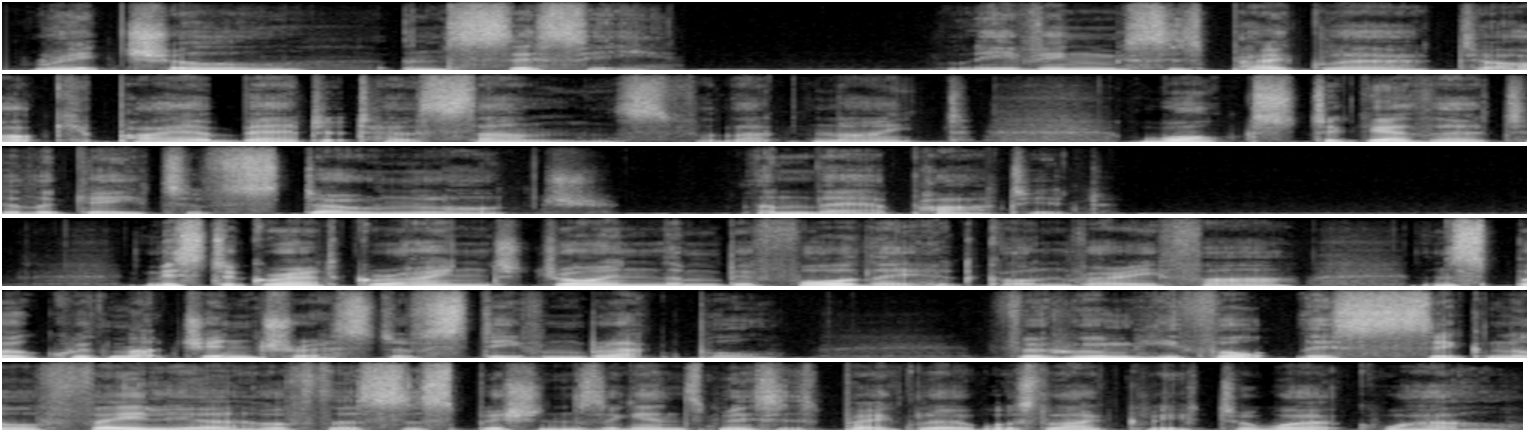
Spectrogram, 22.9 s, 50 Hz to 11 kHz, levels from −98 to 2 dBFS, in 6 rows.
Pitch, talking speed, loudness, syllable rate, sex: 95 Hz, 165 wpm, -21 LUFS, 5.0 syllables/s, male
